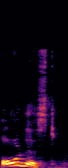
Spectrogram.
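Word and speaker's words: honest: वही क्यों इसलिए क्योंकि हम इसका जो उच्चारण जो प्रनंसीएशन करते हैं वो किस करते हैं ऑनेस्ट करके ऑनेस्ट ओ ओ क्या है स्वर है और इसलिए हम ऑनेस्ट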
